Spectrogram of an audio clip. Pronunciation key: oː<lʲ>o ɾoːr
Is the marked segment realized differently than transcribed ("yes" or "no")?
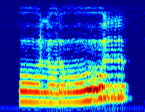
yes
